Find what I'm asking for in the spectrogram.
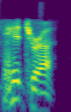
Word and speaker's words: Hijra: And are we pronouncing it correctly? Hijra to America? – Hijra. Hijra, yes.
